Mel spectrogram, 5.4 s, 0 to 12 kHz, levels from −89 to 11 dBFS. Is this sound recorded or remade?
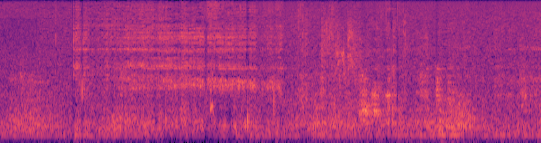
recorded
